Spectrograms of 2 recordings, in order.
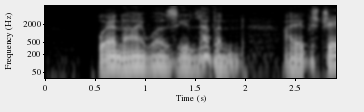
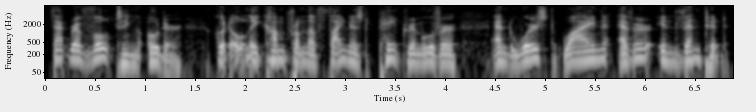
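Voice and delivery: usual speaking voice

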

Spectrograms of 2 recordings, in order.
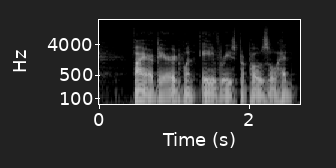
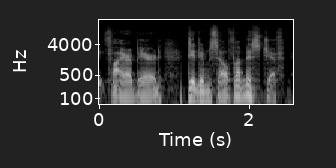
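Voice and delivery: ordinary delivery

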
